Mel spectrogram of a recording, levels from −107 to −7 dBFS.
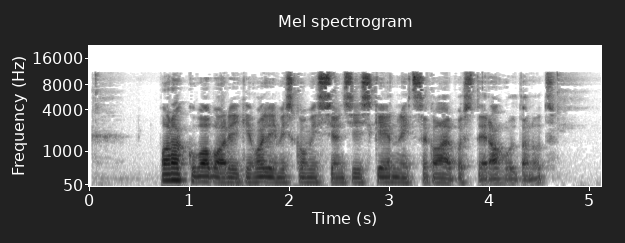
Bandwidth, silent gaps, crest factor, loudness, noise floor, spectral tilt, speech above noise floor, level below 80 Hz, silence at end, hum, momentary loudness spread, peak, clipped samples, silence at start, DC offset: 11.5 kHz; none; 20 dB; -22 LUFS; -65 dBFS; -3 dB/octave; 41 dB; -52 dBFS; 0.45 s; none; 14 LU; -4 dBFS; under 0.1%; 0.05 s; under 0.1%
